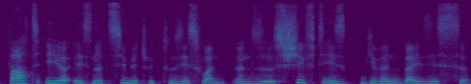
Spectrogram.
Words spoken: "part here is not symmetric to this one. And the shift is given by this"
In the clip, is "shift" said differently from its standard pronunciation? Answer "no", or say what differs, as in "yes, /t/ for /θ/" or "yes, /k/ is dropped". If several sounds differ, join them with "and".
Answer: no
